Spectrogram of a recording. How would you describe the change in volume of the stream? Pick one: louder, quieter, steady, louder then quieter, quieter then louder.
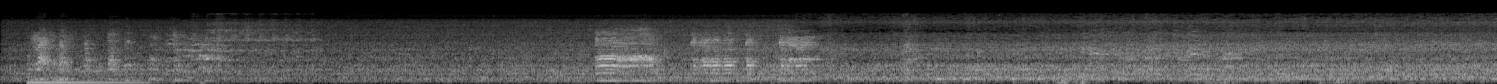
louder.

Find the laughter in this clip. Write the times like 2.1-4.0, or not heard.
1.9-3.2.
